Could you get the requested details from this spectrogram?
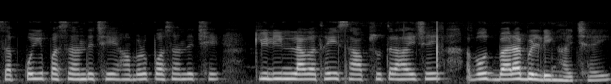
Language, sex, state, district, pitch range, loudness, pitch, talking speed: Maithili, female, Bihar, Samastipur, 235-250 Hz, -20 LUFS, 245 Hz, 185 wpm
